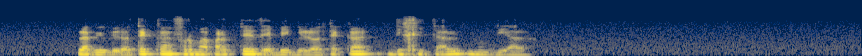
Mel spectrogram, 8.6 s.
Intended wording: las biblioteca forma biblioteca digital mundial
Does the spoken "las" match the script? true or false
false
